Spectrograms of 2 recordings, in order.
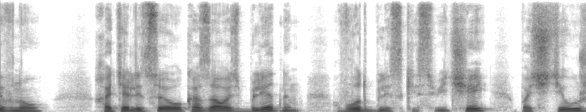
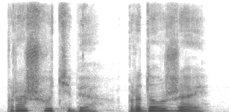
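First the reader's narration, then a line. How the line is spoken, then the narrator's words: Quiet. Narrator (Russian): тихо сказала Сесилия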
